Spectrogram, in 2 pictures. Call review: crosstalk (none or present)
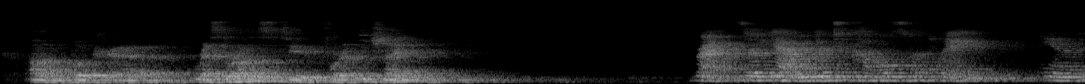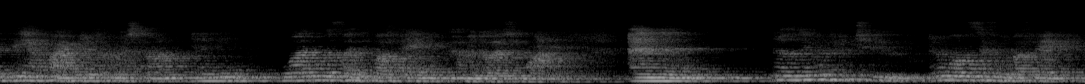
none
